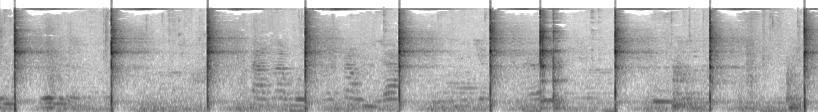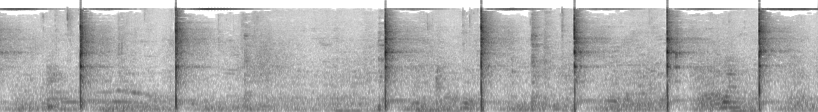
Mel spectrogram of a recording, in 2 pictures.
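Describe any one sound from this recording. A hammer strikes hot metal on an anvil in steady, ringing blows.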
